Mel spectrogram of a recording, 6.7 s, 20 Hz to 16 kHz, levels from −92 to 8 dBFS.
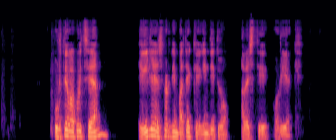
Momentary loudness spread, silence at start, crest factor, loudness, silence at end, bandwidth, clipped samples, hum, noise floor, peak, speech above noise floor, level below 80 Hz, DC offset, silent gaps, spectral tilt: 11 LU; 1.1 s; 20 dB; -19 LUFS; 0.75 s; 9.4 kHz; under 0.1%; none; under -90 dBFS; 0 dBFS; over 72 dB; -54 dBFS; under 0.1%; none; -6 dB/octave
